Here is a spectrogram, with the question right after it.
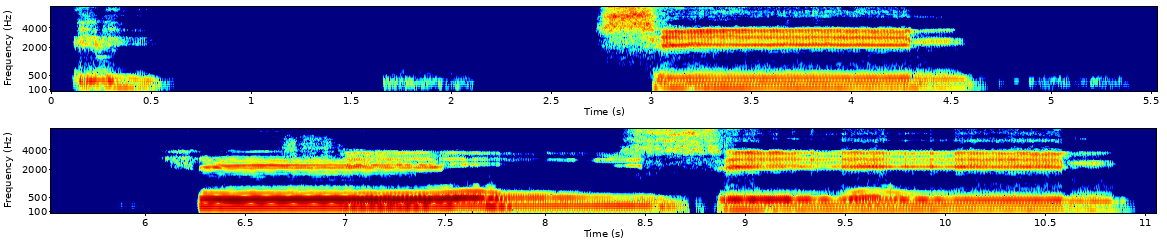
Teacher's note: শিন জিহ্বার মাঝখান, তার বরাবর উপরে তালুর সঙ্গে লাগাইয়া।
